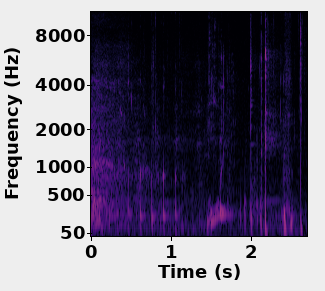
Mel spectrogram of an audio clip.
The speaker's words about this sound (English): I'm just going to sip my water. Don't anybody look.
